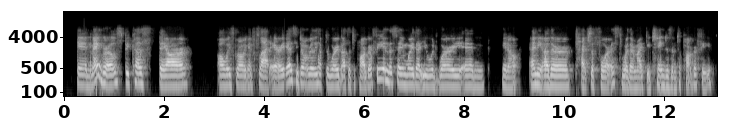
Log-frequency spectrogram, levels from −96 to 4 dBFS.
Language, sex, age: English, female, 20-39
